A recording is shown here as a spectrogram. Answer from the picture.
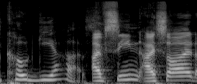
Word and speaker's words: Code Geass: typo what yes yeah this is how it's written code yeah is that how it's said yeah the is code geass i've seen i saw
